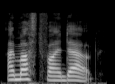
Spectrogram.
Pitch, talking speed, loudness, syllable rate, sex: 200 Hz, 210 wpm, -17 LUFS, 4.7 syllables/s, female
